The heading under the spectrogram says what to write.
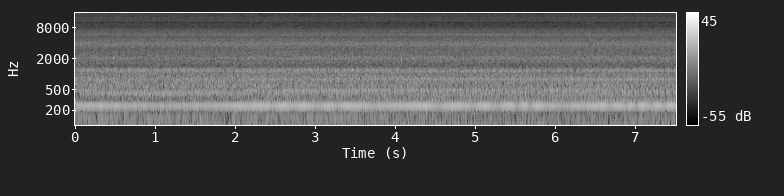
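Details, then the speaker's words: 2002 Toyota Corolla after new coil packs, spark plugs and a cold air intake, warmed up and revved a few times: a smooth, steady petrol idle with no hunting, misfire or knock, clearing up and quieter now. "it sounds good when I rev it know give it a a a throttle twisty it sounds good it's clearing up now it's not as loud"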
